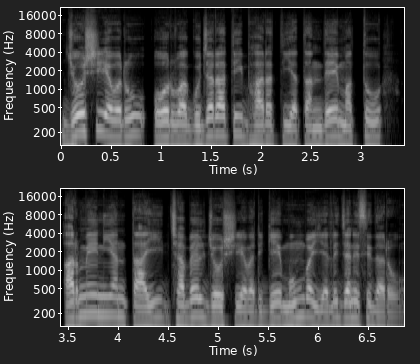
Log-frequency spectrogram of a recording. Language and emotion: Kannada, neutral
